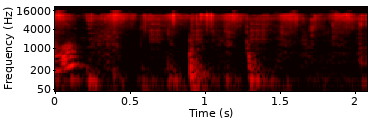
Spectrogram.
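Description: A hand kneading soft kefir dough in a glass bowl, with two dull thumps about a second in as the dough is pressed and pushed against the bowl.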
